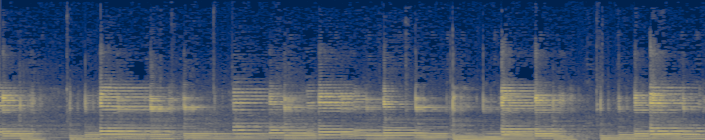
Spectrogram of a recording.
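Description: Background music led by a plucked guitar playing a melody over changing chords at a steady pulse.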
